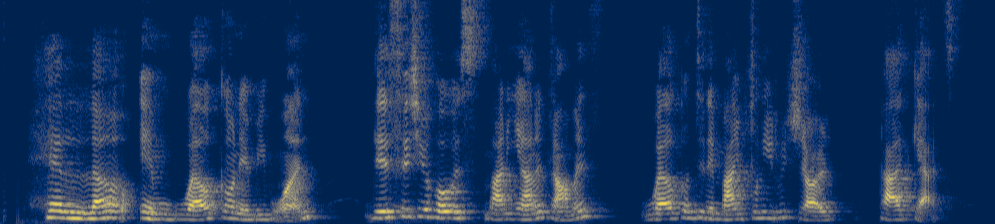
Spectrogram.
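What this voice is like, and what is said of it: Raspy, slightly hoarse voice. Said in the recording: “sorry about my voice. It's a little raspy today. And yeah, I have been a little bit under the weather.”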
